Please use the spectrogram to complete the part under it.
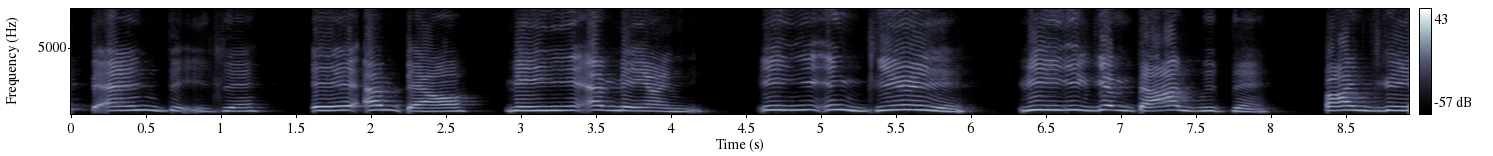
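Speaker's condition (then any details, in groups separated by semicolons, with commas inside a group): Cerebral palsy; speech affected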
